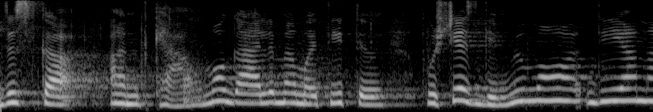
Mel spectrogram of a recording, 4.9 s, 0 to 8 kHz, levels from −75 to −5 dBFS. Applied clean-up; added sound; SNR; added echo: none; none; none; none.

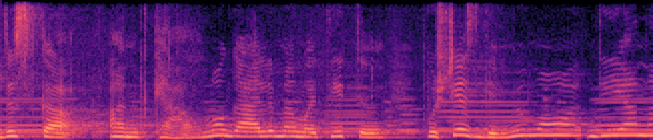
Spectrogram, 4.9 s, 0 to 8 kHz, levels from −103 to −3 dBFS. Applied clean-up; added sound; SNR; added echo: none; Brass instrument; 14 dB; none.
